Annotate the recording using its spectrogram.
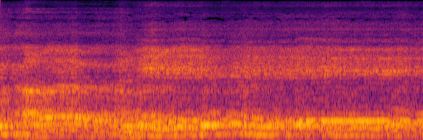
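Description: Man singing an Urdu naat into a microphone, a devotional chant with long held, ornamented notes.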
